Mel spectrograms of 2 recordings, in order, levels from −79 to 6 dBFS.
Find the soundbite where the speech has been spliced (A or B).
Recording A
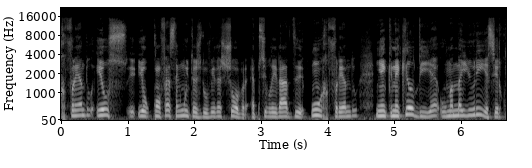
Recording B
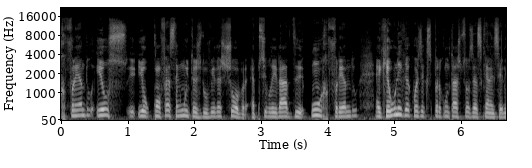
A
